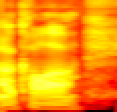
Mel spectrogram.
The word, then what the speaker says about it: Alcala: And like Alcala, Anna's movie, and it's her movie's based on a chapter in the book, Rodney Alcala.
